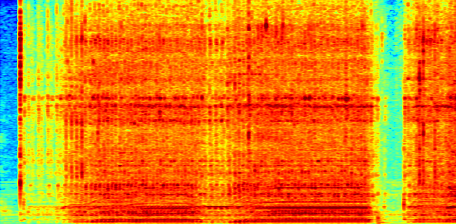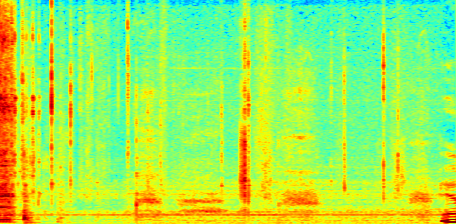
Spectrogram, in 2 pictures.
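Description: A sewing machine stitches quilt fabric pieces together in long, loud, close whirring runs with brief stops, then a quieter stretch with faint handling noise.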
